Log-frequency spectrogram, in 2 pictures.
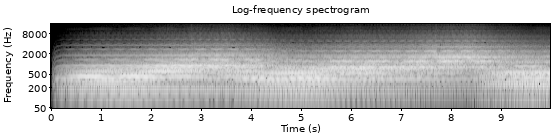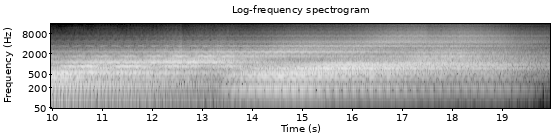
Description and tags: A pad made with crystal
1, pad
